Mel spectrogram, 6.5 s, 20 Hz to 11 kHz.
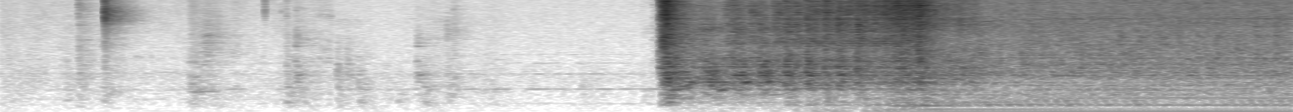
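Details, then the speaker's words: VW Golf 2 after engine overhaul, cold start following oil flush and fresh oil: engine settles into idle with light ticking knock about three times a second that comes and goes; camshaft end play knock. "был отчетливый стул потом пропал снова появился"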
